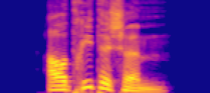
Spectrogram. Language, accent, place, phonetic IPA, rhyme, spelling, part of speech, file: German, Germany, Berlin, [aʁˈtʁiːtɪʃm̩], -iːtɪʃm̩, arthritischem, adjective, De-arthritischem.ogg
- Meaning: strong dative masculine/neuter singular of arthritisch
